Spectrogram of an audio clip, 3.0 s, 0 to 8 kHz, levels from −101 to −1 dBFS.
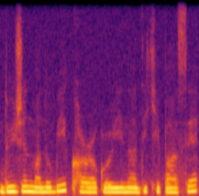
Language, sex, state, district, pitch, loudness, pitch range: Nagamese, female, Nagaland, Kohima, 190 Hz, -12 LUFS, 185-210 Hz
